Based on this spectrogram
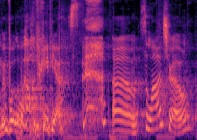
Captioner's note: laughs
